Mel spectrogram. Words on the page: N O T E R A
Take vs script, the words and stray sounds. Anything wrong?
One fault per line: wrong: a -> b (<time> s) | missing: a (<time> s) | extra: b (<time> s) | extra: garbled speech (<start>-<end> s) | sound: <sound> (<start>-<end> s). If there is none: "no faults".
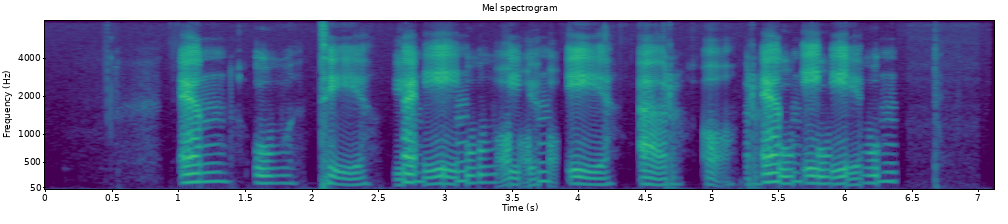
extra: garbled speech (2.7-3.9 s)
extra: garbled speech (5.3-6.4 s)
sound: thud (6.7-6.9 s)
